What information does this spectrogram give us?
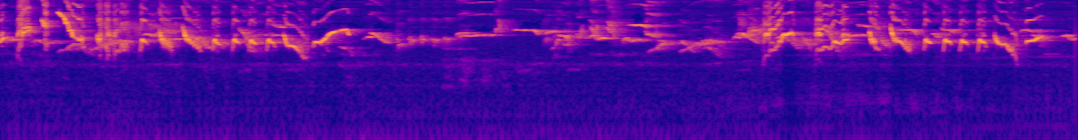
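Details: Magpie-robin, kacer, singing with sharp 'shot-like' notes and clear tones said to make other magpie-robins respond at once; a fast run of varied whistled and chattering notes in two bursts, with a low hum underneath.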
